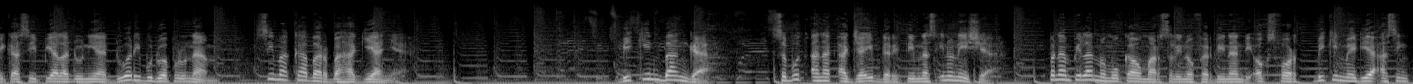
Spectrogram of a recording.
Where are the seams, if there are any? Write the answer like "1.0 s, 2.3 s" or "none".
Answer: 4.5 s, 6.2 s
